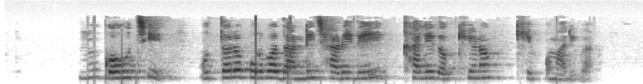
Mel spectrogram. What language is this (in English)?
Odia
